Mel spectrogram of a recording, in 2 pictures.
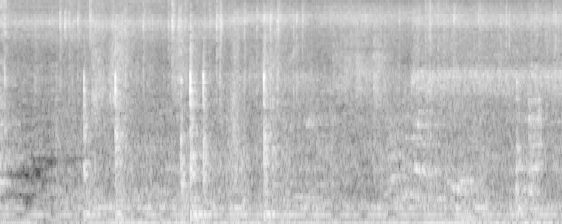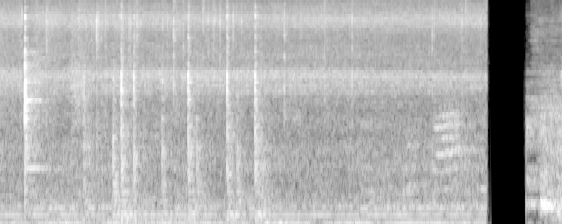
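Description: An egg paratha fries in oil on a pan, giving a steady, close sizzle with light crackles and scraping from being turned, running the whole stretch alone before a brief drop out near the end.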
